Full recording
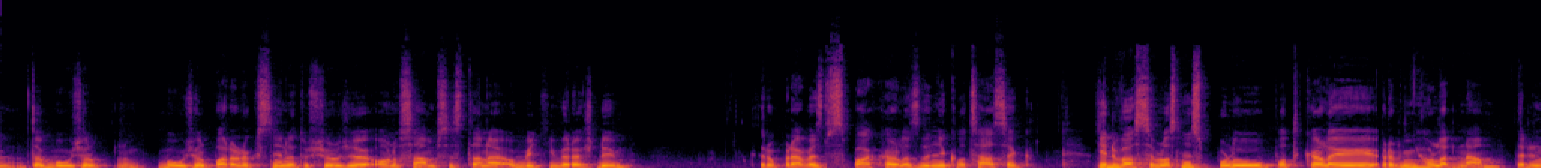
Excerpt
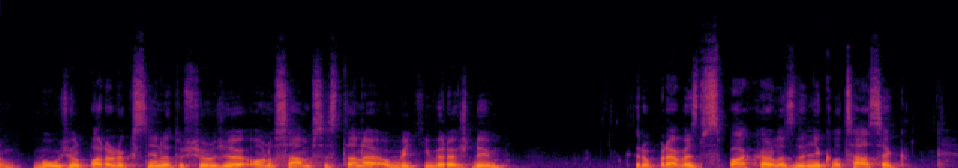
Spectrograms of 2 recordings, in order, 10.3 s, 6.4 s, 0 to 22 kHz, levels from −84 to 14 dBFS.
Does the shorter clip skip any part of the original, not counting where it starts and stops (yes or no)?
no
